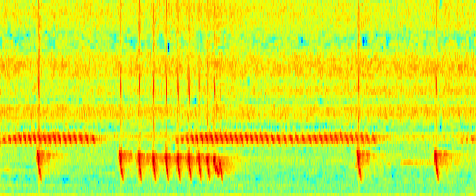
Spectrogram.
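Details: Nightjar, locally called kaba, a night-feeding bird: one short note, then a fast string of about eight falling notes, then two more isolated notes, with a high continuous whine behind.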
